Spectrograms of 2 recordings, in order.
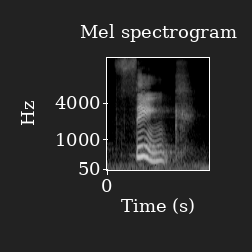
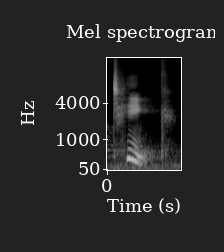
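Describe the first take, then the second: First: The word begins with a voiceless th sound. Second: The word begins with a t sound. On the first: The speaker calls it right. "the voiceless T H sound" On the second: The speaker calls it wrong. "or T"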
